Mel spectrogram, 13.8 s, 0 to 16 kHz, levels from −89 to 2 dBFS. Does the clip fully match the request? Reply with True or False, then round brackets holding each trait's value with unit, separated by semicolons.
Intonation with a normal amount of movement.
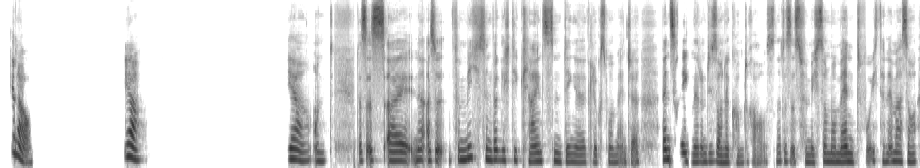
True (3.7 semitones)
